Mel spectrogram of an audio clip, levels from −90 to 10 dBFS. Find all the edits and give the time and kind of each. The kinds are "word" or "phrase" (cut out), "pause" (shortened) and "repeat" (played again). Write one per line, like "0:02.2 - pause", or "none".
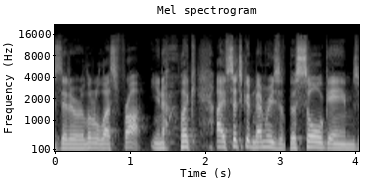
0:03.1 - word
